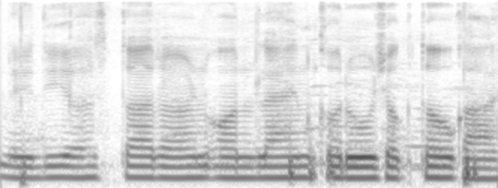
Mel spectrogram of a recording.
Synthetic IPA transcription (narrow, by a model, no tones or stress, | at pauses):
ned̪iɦəst̪aɾəɳɔːnlaɪnkəɾuɕəkt̪əwkaɦ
